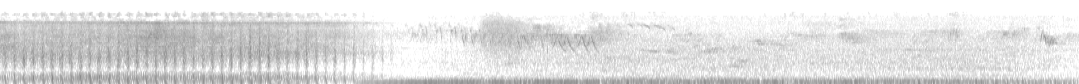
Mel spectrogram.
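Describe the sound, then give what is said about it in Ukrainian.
A helicopter roars with rapid, chopping rotor pulses for several seconds, then the sound shifts to a steady low engine drone as it flies on, with faint chirps over the hum. “Наступного тижня Павло з сім'єю на ще потужнішому вертольоті полетів до більшого міста з більшим парком і вищим деревом”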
